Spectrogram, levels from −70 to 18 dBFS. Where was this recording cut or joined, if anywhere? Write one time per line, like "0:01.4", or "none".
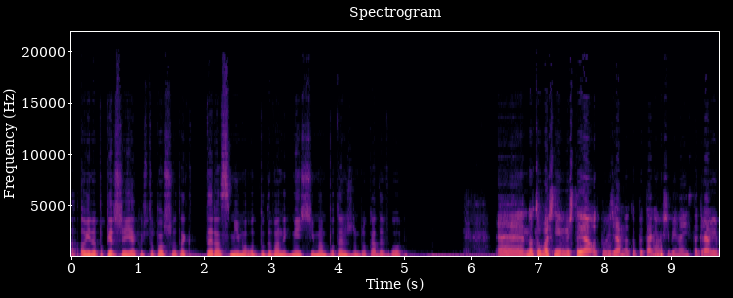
none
